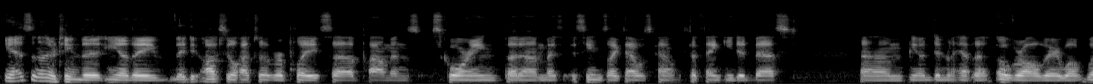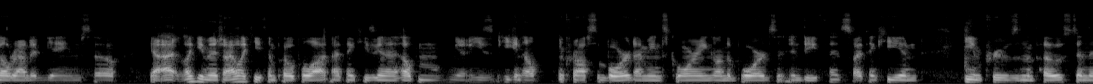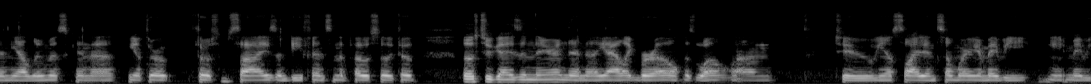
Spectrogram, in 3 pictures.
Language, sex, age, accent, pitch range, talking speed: English, male, 20-39, American, 100-105 Hz, 250 wpm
